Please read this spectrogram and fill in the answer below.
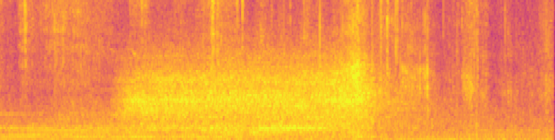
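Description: A vehicle passing by: a rush of noise that swells and fades over about two seconds, over a steady low hum.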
